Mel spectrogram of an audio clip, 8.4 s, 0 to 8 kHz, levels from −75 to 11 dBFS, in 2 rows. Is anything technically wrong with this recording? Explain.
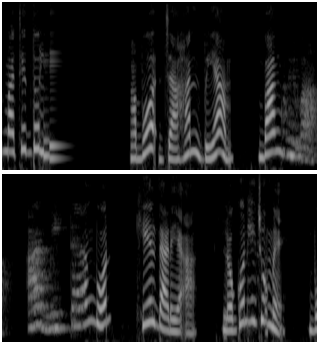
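Yes. The early part of the speech breaks up through a chain of network losses, and later the speech moves onto a distant microphone for a stretch. Over the call codec, whose band stops at 8 kHz as G.722 would, these faults sound as follows.

Short concealed packet loss, 0.48 to 0.51 s and 0.53 to 0.57 s: two quick smears, as if the sound wobbles for an instant. A few hundredths of a second never arrived, and the receiver stretched the preceding sound across each hole before rejoining the real audio.

Burst of packet loss, 0.57 to 0.65 s: the sound hangs briefly, held and sinking in level. Around 60 ms in a row went missing, so the decoder kept extending the last sound while turning it down, and about 60 ms of speech is gone.

Long network dropout, 0.65 to 1.73 s: the trailing sound fades out and leaves roughly two-thirds of a second of near silence before speech resumes further on. 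This points to a likely interruption of the network stream, which took away just over a second of audio.

Switch to a distant microphone, 3.76 to 5.29 s: the speech suddenly turns roomy and thin and drops about 10 dB, while the room noise rises to about 40 dB below the speech. It then snaps back. The likely cause is the close microphone dropping out and a farther one filling in.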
